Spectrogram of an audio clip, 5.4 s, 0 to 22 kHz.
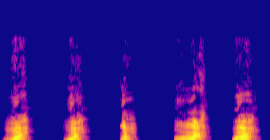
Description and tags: Voice Male Attack Mono
Sound of male attacking/grunting.
Gear : Rode NTG4+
